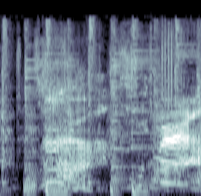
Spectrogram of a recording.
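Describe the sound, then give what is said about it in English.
Lion roars during a magic show trick, a few deep, groaning growls in separate bursts, loud and rough, each swelling and breaking off. “What I'm going to show you is... It's a lion! Lion back in there.”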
